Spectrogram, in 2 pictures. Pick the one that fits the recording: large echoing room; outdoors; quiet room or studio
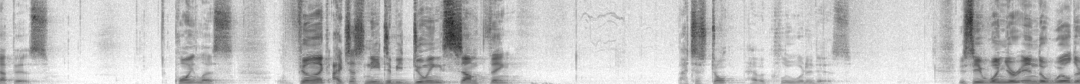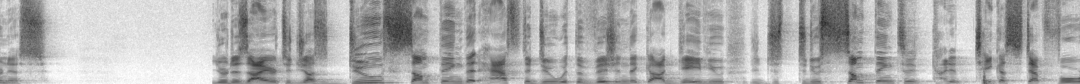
large echoing room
